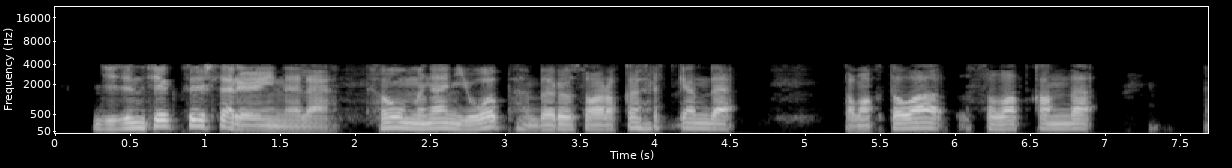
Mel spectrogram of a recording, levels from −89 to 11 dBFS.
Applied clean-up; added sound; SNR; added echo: none; none; none; none.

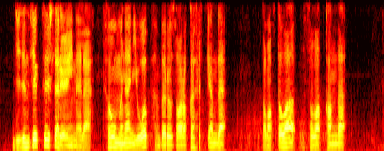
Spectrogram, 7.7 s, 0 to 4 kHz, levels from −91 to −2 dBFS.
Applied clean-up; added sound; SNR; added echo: neural separator model SepFormer DNS4.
